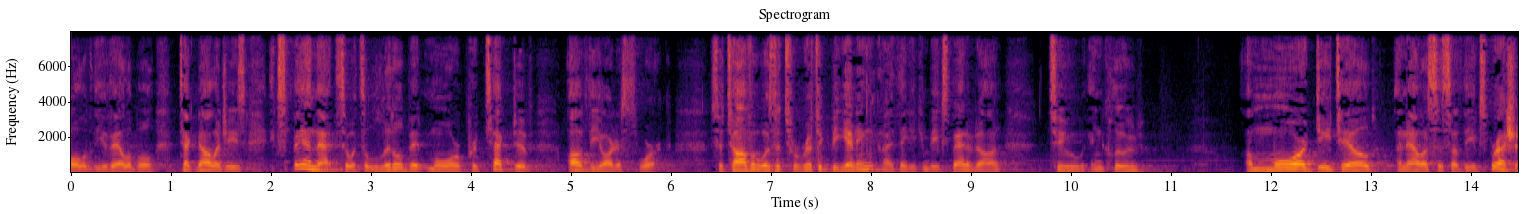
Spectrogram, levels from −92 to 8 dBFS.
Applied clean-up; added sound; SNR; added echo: none; none; none; none.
